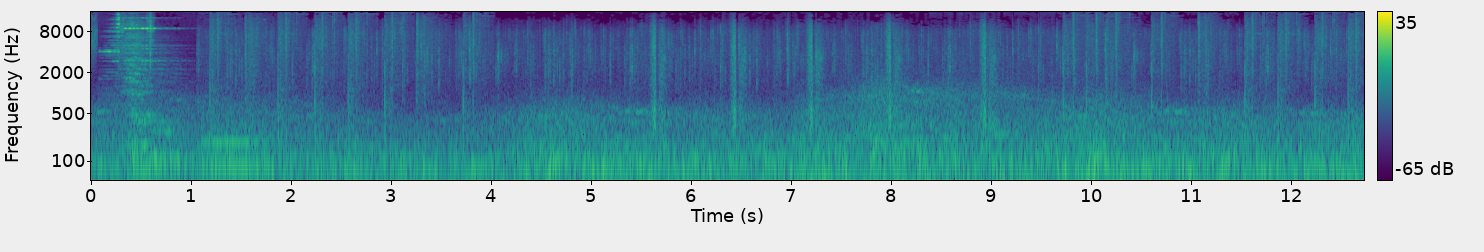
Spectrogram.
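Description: Footsteps tread steadily on stone steps.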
